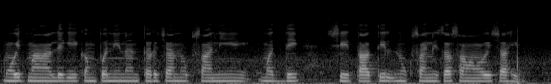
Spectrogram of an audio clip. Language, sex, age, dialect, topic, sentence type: Marathi, male, 25-30, Standard Marathi, agriculture, statement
